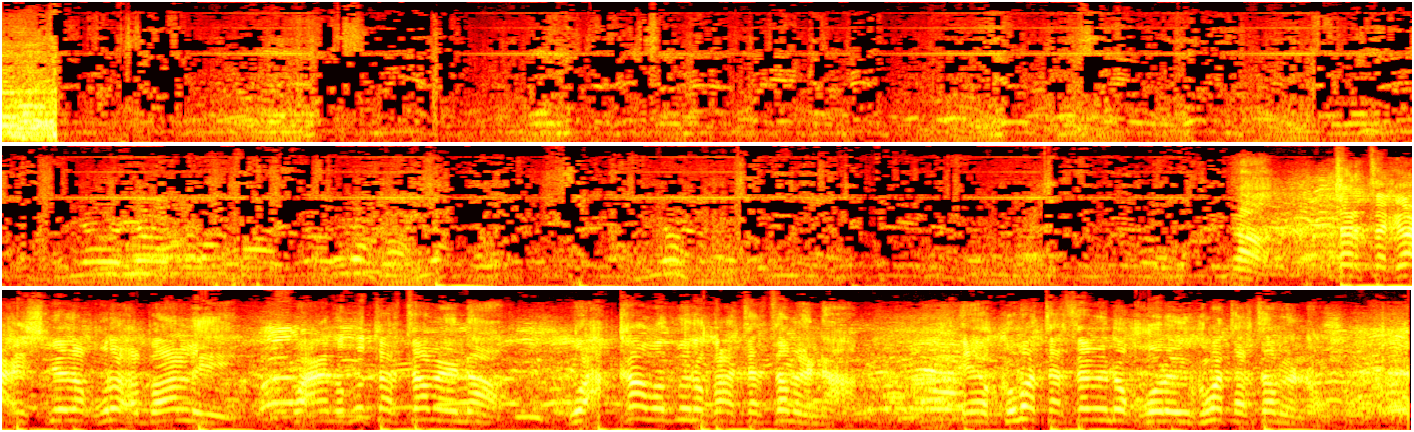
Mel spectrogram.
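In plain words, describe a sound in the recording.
A man speaks forcefully into a microphone through loudspeakers, growing louder and more animated partway through.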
